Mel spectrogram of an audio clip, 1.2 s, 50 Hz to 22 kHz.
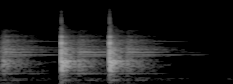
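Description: A finger taps twice on the mango wood body of a dhol drum shell, giving two sharp, bright, woody knocks with a clear ringing tone around 1 kHz. Each tap sings on briefly before fading, the mark of a well-made dhol rather than a dull, dead one.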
